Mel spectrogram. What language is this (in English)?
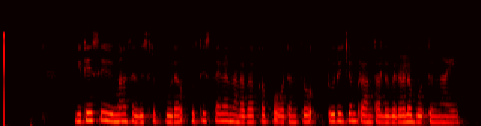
Telugu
